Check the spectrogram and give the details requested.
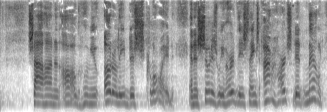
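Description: A man preaching in a folksy, unhurried way, chuckling through asides and reading scripture aloud. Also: on the high side, gravelly, big-room sound.

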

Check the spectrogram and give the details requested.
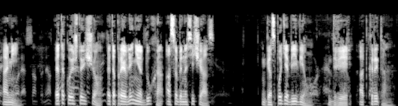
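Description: Very deep-voiced preaching man. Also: a little slow. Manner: affirming, steady, frequent short exclamations of praise. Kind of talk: preaching conversation.

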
